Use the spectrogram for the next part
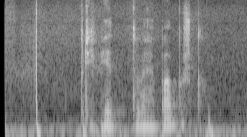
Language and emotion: Russian, neutral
